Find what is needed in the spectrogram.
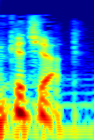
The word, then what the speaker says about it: Tkachuk: Wait. There's no way he pronounces his name the same way as he does. He pronounces it the same. – But there's a Z in there. – Yeah, well, it's Dan Tkachuk. It's pronounced the exact same.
